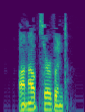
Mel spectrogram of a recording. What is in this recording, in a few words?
"unobservant", English; adjectives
